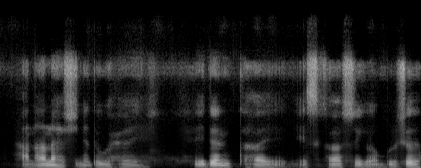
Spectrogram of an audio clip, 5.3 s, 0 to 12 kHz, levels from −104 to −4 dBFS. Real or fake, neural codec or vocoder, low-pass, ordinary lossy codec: fake; codec, 24 kHz, 1.2 kbps, DualCodec; 10.8 kHz; none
